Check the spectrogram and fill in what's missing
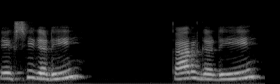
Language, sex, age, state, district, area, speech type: Santali, female, 45-60, Jharkhand, Bokaro, rural, spontaneous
